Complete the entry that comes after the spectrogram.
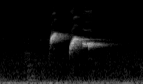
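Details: Red-whiskered bulbul kept in a small bamboo training cage hung high; one brief two-note whistled phrase, a sharp high note then a longer note sliding down and trailing off, over faint low rumble.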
